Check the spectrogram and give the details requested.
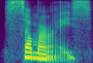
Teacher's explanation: So we do not say it is summarizy but summarize. Okay, summarize with clear stress on the first syllable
